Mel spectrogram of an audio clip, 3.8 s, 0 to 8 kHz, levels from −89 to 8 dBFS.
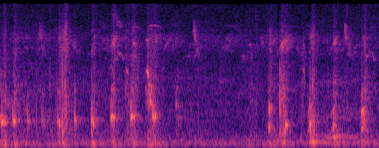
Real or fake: real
